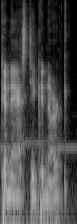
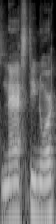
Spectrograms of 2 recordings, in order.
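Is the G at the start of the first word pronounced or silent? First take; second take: pronounced; silent. First: The first word starts with a hard G sound. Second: The first word starts with a plain N sound. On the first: This is the speaker's preferred playful pronunciation. "but I like saying Gnasty Gnorc" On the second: This is the technically correct pronunciation. "technically pronounced Nasty Gnorc because you don't pronounce the G"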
